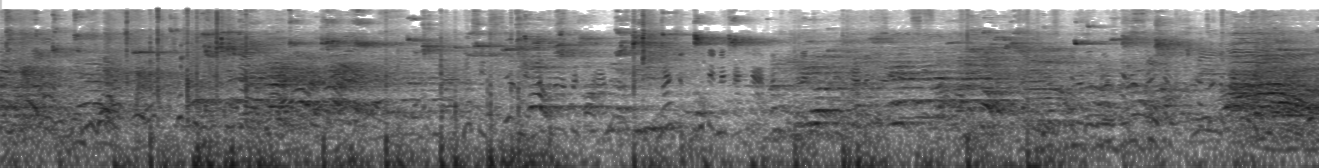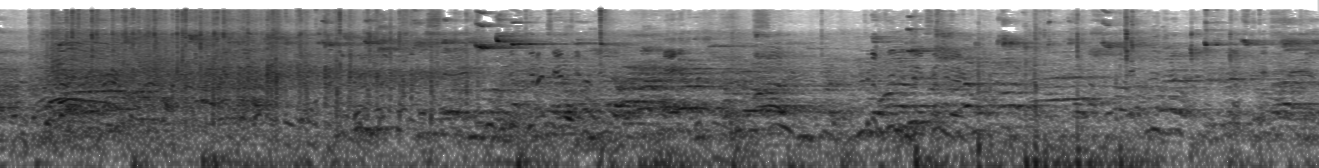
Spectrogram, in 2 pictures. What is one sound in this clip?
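Young men shout to each other in a large echoing gym.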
